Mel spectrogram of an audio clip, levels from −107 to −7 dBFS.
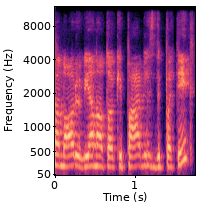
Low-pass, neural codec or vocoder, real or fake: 10.8 kHz; none; real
